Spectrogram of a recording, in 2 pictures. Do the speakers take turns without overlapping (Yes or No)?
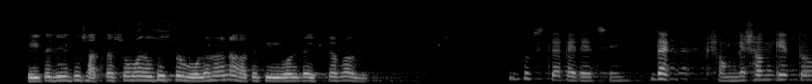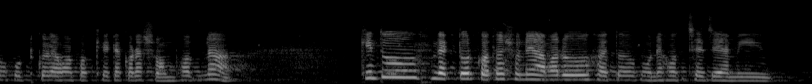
Yes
